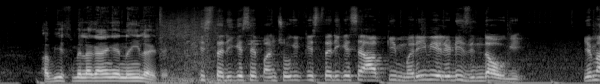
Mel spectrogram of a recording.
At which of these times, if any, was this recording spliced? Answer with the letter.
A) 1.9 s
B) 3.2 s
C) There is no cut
A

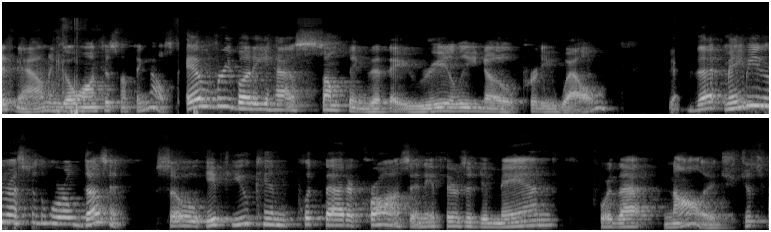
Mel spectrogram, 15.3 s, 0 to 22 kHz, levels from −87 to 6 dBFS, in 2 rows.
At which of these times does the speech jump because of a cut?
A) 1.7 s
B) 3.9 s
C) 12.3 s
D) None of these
A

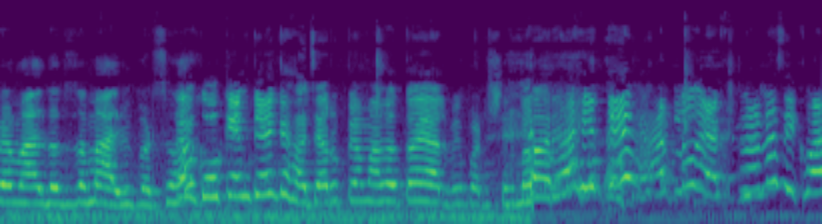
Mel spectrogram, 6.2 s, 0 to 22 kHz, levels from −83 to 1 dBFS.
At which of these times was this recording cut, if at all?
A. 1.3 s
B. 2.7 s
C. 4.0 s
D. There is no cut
C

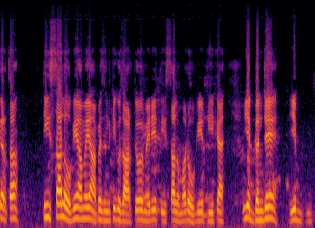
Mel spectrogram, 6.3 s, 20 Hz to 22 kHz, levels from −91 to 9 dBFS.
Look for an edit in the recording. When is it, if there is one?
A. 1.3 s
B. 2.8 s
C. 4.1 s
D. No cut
D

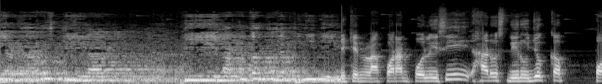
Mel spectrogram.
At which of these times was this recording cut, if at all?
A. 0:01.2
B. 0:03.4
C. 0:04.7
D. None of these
B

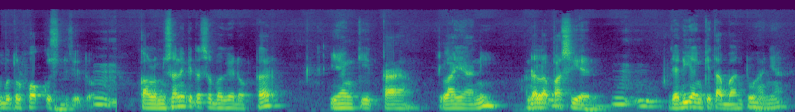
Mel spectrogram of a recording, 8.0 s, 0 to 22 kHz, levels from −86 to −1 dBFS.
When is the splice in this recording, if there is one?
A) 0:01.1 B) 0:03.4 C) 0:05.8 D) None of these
A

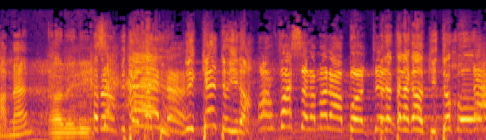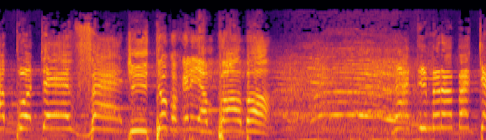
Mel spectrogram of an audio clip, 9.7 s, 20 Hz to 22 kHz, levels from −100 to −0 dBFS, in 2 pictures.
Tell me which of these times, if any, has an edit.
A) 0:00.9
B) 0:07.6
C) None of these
A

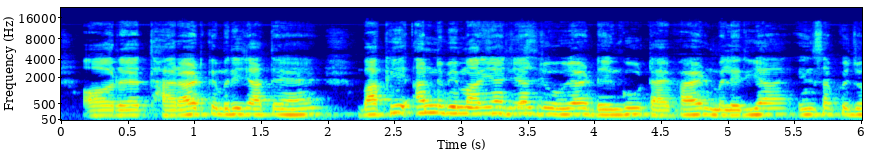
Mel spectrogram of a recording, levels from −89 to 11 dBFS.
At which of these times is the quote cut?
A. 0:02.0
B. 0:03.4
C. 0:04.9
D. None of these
B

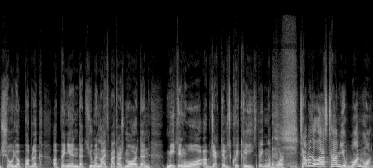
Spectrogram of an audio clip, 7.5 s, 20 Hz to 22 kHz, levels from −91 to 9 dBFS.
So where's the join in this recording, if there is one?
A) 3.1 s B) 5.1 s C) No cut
B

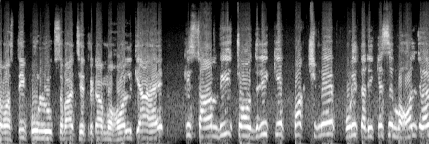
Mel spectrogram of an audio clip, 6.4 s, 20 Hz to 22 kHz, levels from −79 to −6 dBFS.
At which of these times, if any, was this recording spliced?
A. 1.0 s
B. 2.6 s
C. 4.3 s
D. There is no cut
B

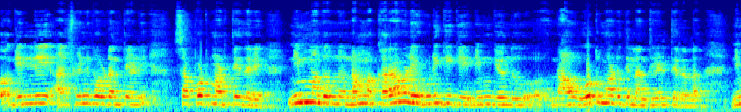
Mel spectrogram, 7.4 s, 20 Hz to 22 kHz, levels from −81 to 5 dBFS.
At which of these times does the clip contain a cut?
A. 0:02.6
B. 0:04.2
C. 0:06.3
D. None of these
D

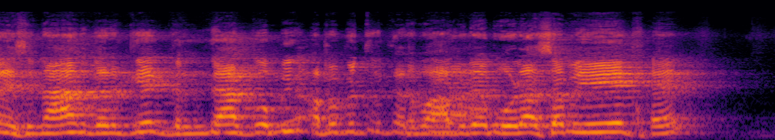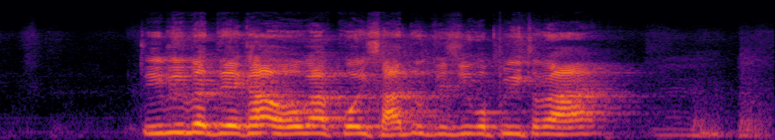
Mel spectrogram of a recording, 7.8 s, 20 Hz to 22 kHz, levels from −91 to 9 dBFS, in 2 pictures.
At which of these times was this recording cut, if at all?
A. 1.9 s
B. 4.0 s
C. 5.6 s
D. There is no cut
A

